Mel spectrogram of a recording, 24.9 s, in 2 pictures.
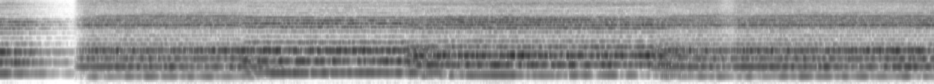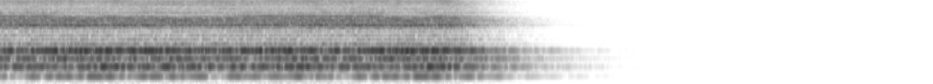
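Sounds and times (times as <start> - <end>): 
sopranos singing: 0.0 - 19.5.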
